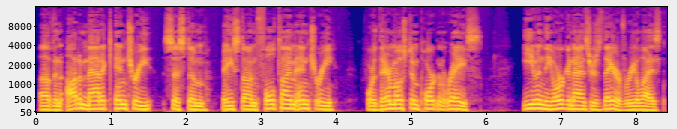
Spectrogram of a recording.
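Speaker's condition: No condition

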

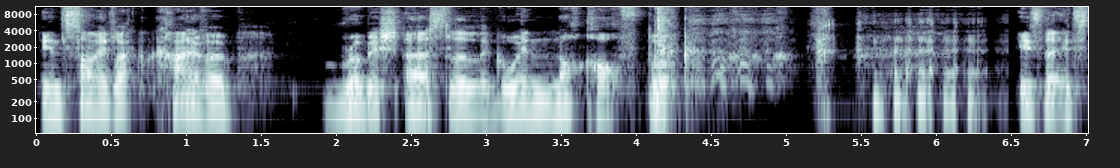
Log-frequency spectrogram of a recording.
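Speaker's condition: No condition

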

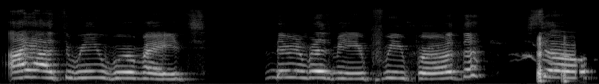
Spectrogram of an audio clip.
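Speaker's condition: Cerebral palsy; second hand surgery done, Botox in legs and arm upcoming, physical therapy, foot surgery planned

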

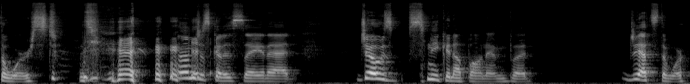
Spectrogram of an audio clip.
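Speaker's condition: No condition

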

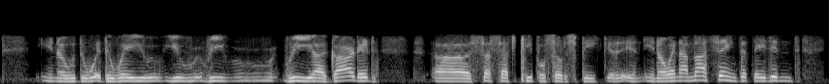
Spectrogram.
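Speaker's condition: Stuttering; stuttering since age 4, gigantic obstacle in high school; repeated sounds, repeated words, prolonged sounds

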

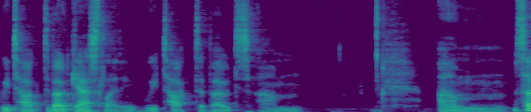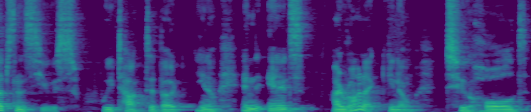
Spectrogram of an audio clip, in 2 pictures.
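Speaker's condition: Stutter; childhood-onset stutter, present by grade three, speech therapy taken then dropped out; repeated sounds

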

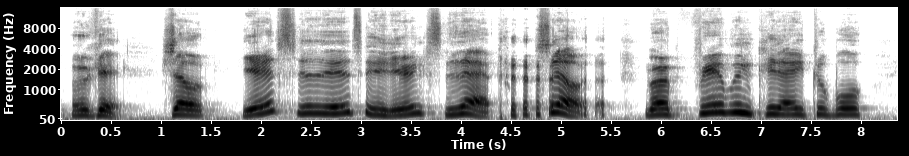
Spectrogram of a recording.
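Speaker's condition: Cerebral palsy

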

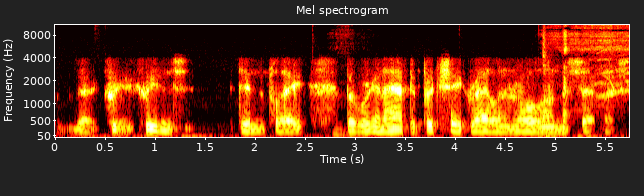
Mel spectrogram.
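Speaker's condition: Parkinson's disease

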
